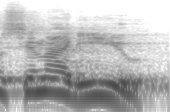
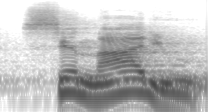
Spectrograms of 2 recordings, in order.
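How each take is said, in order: First: Cenario stressed on RI, as if cenaRIo; wrong stress. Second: Cenário stressed on the NÁ; correct stress. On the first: Teacher showing how the unaccented word looks, stress on RI. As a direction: shift the weight of cenario onto RI. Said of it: "Aqui tá parecendo". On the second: Teacher explaining the accented paroxytone, stress on NÁ. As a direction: put the weight of cenário on NÁ. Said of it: "é paroxítona terminada de tom crescente". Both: Shown as a demonstration.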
